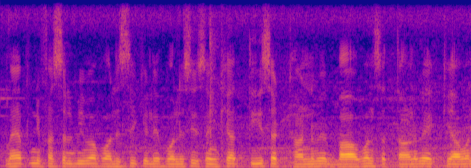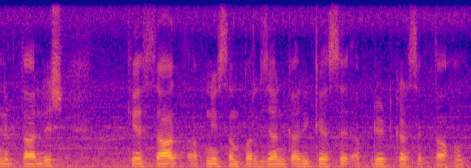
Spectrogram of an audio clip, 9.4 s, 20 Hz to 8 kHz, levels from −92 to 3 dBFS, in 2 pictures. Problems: background sounds at intervals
